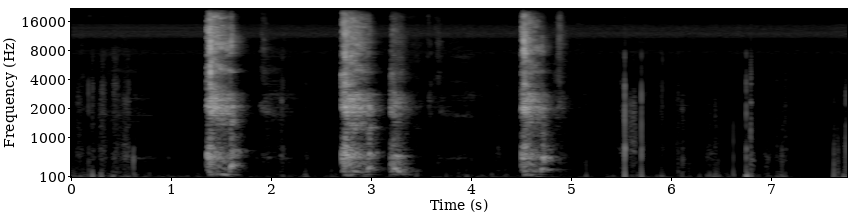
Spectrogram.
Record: {
  "three_cough_length": "7.8 s",
  "three_cough_amplitude": 7317,
  "three_cough_signal_mean_std_ratio": 0.44,
  "survey_phase": "alpha (2021-03-01 to 2021-08-12)",
  "age": "18-44",
  "gender": "Female",
  "wearing_mask": "No",
  "symptom_cough_any": true,
  "symptom_fatigue": true,
  "symptom_fever_high_temperature": true,
  "symptom_headache": true,
  "smoker_status": "Never smoked",
  "respiratory_condition_asthma": true,
  "respiratory_condition_other": false,
  "recruitment_source": "Test and Trace",
  "submission_delay": "1 day",
  "covid_test_result": "Positive",
  "covid_test_method": "RT-qPCR"
}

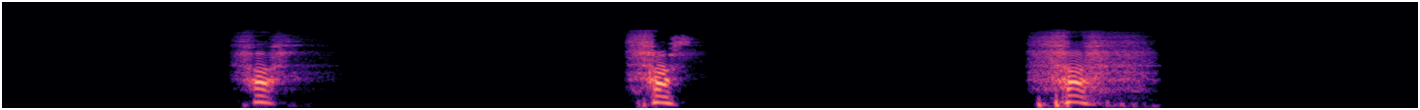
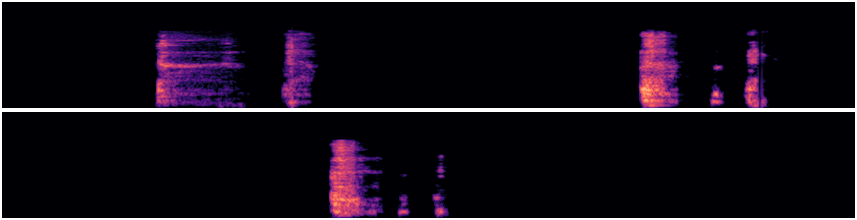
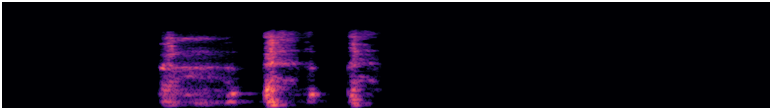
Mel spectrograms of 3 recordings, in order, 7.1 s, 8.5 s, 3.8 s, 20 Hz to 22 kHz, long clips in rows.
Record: {
  "exhalation_length": "7.1 s",
  "exhalation_amplitude": 28525,
  "exhalation_signal_mean_std_ratio": 0.24,
  "three_cough_length": "8.5 s",
  "three_cough_amplitude": 29707,
  "three_cough_signal_mean_std_ratio": 0.19,
  "cough_length": "3.8 s",
  "cough_amplitude": 20643,
  "cough_signal_mean_std_ratio": 0.24,
  "survey_phase": "beta (2021-08-13 to 2022-03-07)",
  "age": "18-44",
  "gender": "Female",
  "wearing_mask": "No",
  "symptom_none": true,
  "symptom_onset": "12 days",
  "smoker_status": "Ex-smoker",
  "respiratory_condition_asthma": false,
  "respiratory_condition_other": false,
  "recruitment_source": "REACT",
  "submission_delay": "2 days",
  "covid_test_result": "Negative",
  "covid_test_method": "RT-qPCR",
  "influenza_a_test_result": "Negative",
  "influenza_b_test_result": "Negative"
}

